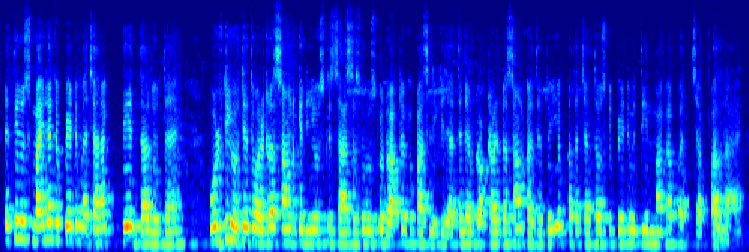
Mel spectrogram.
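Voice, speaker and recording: High-voiced male storyteller. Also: quick pace, dark tone, dull audio. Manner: chatty, addresses listeners as friends, frequent restarts and fillers. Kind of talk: casual storytelling narration.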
